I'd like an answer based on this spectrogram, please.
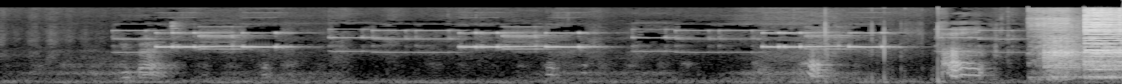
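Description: A DIY smart cat feeder's small speaker plays a beeping electronic melody of high notes. Near the end, dry cat kibble clatters loudly into the stainless steel bowl as the feeder dispenses.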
